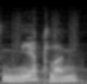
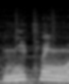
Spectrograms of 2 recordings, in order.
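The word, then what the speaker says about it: Neethling: I mean, if you want the like proper Afrikaans pronunciation, then it's Neathling. But Neathling works in a pinch.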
